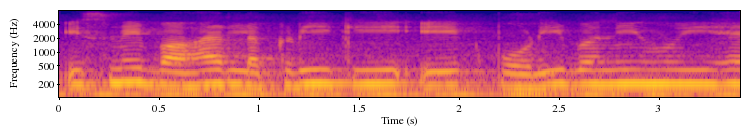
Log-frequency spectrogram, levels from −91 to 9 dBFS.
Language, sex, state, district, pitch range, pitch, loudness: Hindi, female, Punjab, Fazilka, 95-105 Hz, 100 Hz, -14 LUFS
